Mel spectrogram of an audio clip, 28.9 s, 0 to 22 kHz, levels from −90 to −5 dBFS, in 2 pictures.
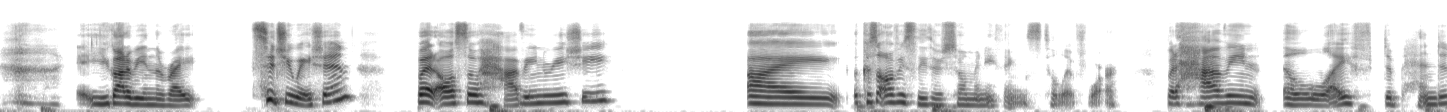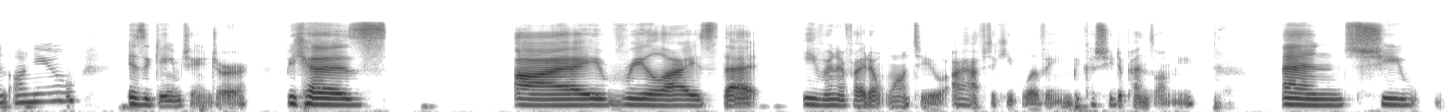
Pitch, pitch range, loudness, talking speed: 195 Hz, 175-230 Hz, -29 LUFS, 115 wpm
